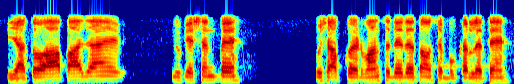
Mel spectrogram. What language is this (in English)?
Urdu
